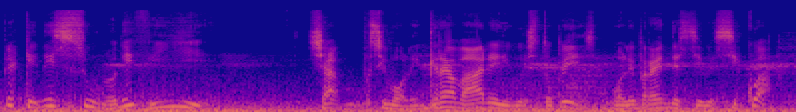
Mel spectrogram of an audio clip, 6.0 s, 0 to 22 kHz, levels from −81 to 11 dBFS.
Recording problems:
echo of what is said; faint; throughout; 350 ms later, 20 dB below the speech
wind noise on the microphone; occasional gusts; 15 dB below the speech

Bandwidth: 14.5 kHz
